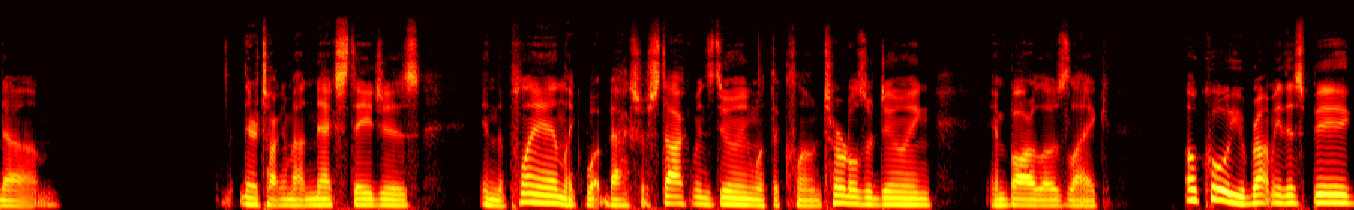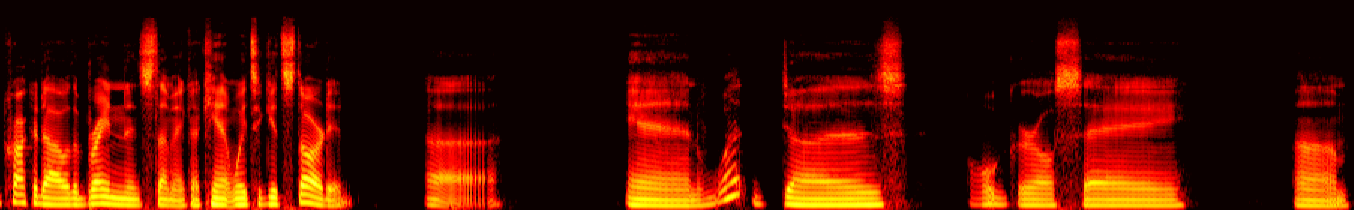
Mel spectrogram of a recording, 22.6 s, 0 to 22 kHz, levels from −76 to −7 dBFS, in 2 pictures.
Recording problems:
abrupt cut into speech; at the start

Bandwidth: 16 kHz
